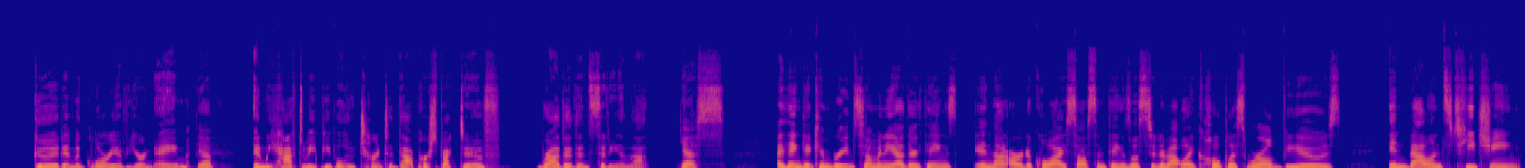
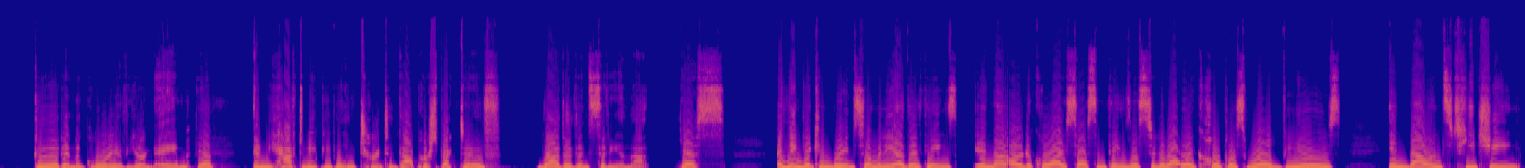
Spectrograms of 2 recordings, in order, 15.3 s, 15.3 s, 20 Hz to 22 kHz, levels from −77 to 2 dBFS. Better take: first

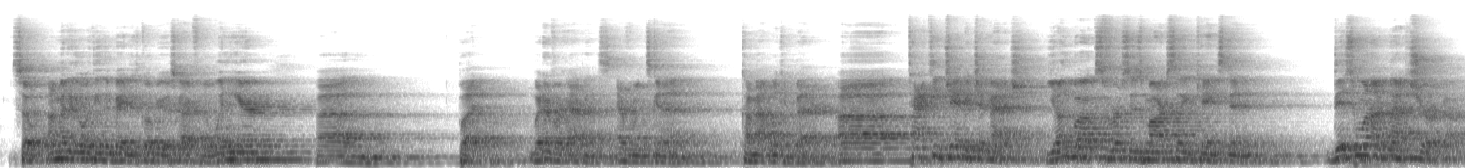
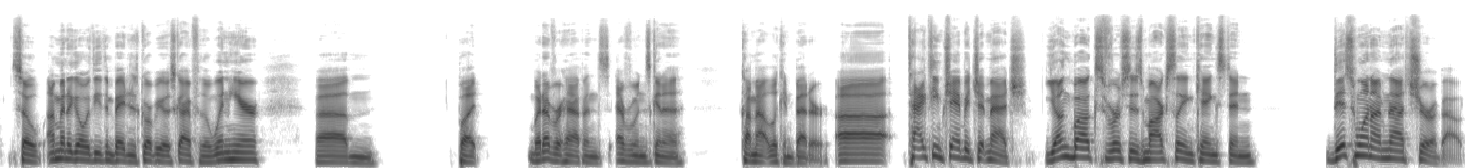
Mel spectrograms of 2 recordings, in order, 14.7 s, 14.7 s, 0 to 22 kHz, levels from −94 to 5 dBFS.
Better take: second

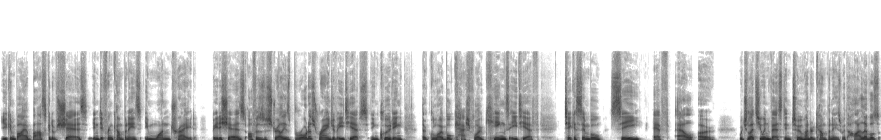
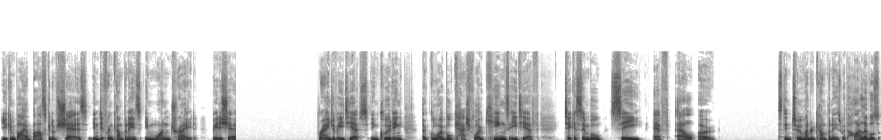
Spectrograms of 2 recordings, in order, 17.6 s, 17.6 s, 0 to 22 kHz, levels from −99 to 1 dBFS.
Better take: first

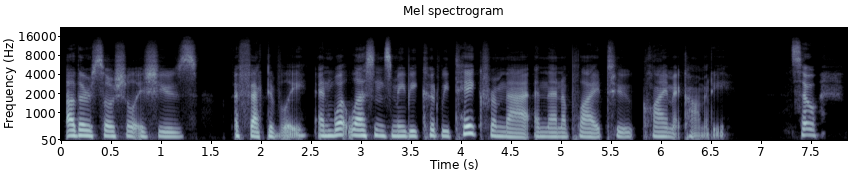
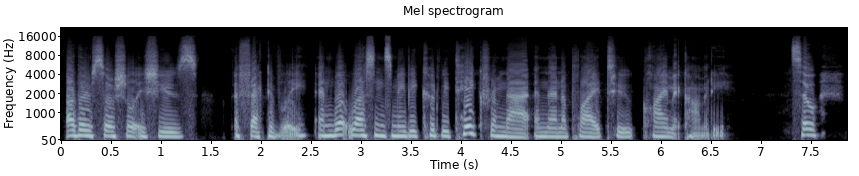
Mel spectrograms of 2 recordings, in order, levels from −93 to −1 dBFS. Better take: first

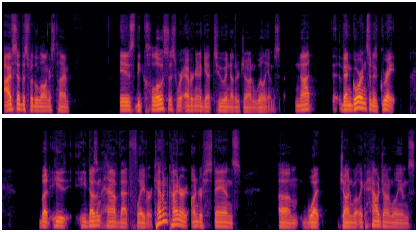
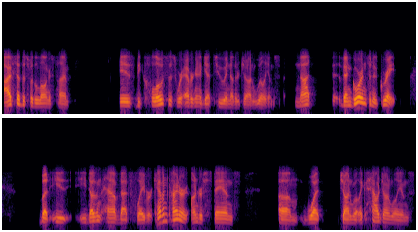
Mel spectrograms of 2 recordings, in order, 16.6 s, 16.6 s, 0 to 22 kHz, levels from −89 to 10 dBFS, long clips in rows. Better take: first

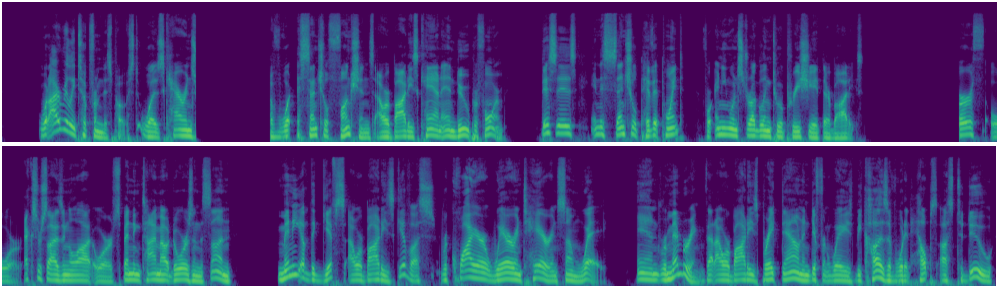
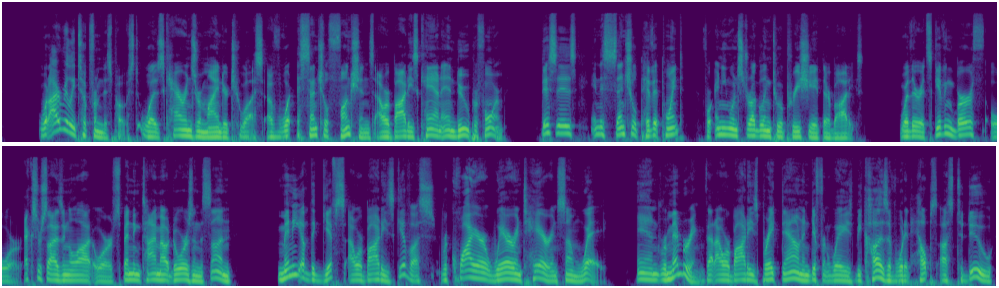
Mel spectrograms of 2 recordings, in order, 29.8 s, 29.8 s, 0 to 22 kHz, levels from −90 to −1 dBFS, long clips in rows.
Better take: second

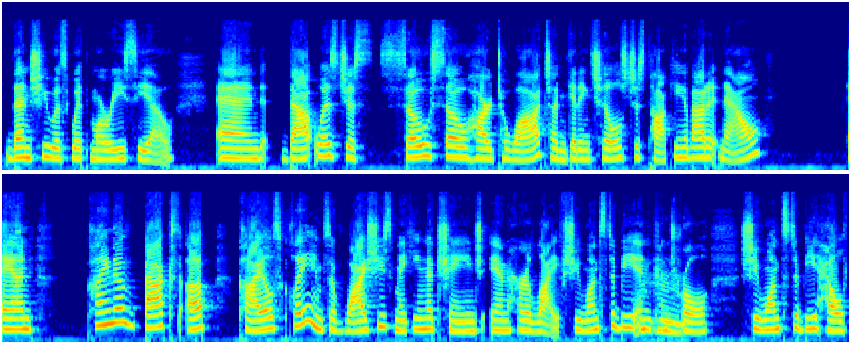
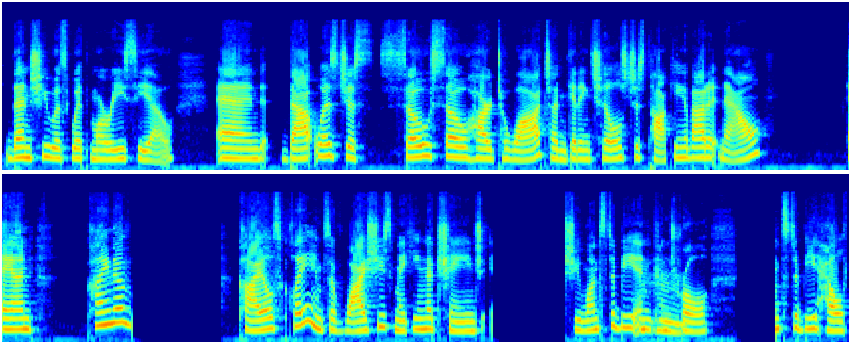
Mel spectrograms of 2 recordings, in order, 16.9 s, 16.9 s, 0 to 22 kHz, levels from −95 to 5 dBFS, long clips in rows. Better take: first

